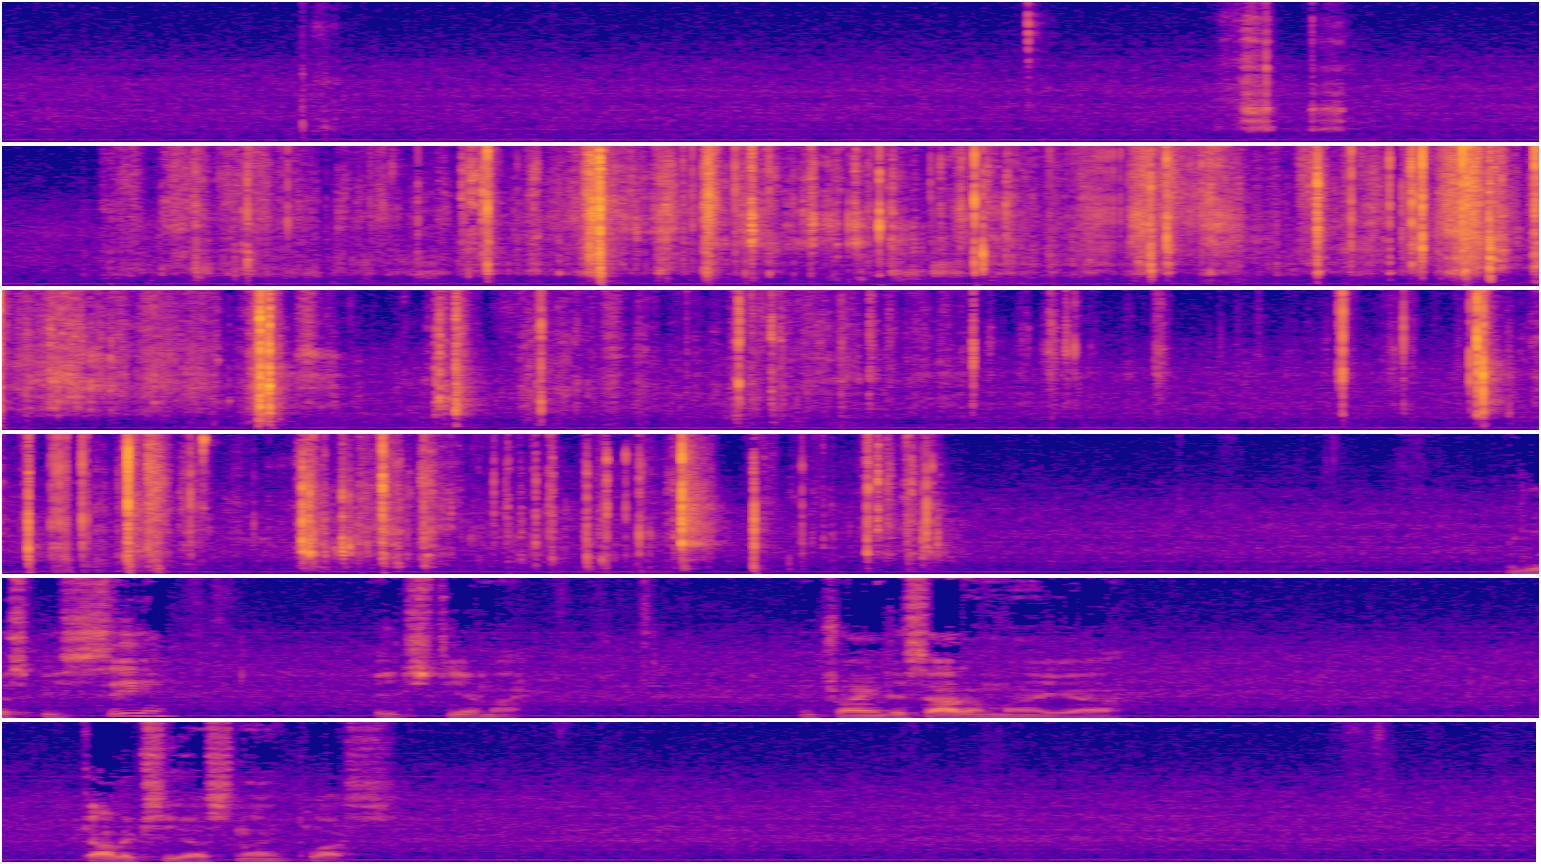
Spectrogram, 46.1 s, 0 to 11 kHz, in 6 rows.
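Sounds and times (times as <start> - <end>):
plastic rustling and crinkling: 8.1 - 21.3, 21.9 - 27.8.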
